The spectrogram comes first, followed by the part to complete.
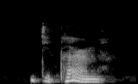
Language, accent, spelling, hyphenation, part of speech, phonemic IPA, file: English, Southern England, deperm, de‧perm, verb / noun, /diːˈpɜːm/, LL-Q1860 (eng)-deperm.wav
- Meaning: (verb) To degauss or demagnetize; especially, to degauss a ship by dragging a large powered electrical cable along its side; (noun) The act or process of deperming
